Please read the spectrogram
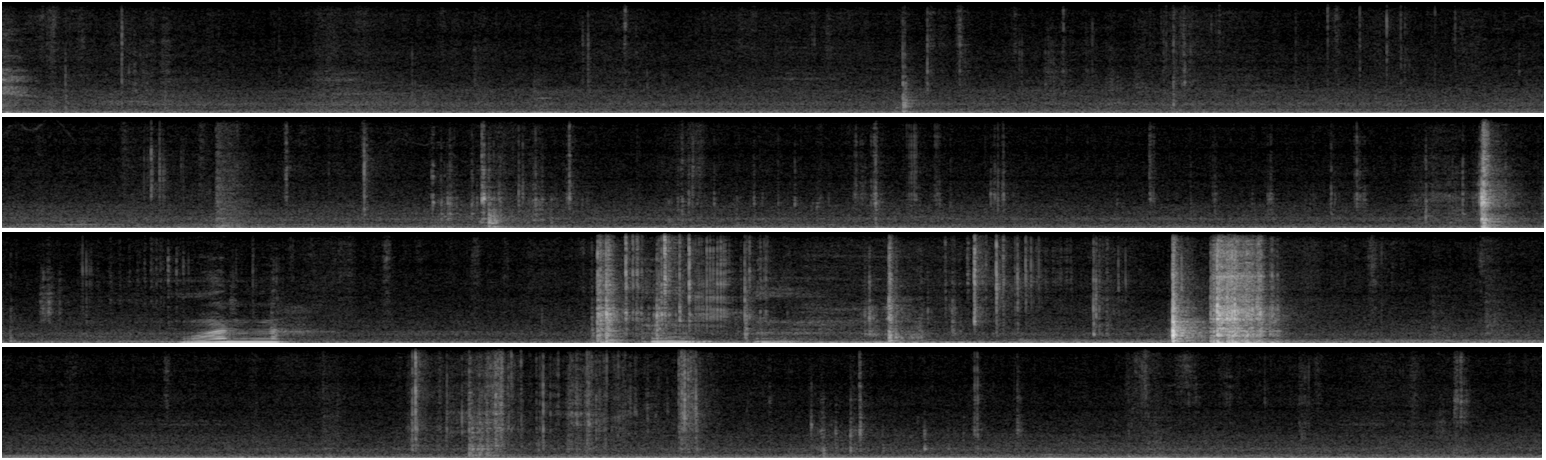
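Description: Hands working with small hardware on a bench: scattered clicks and light rattles of screws and washers and of a plastic project-box enclosure being handled and set down. A few louder clatters come past the middle, the loudest about two-thirds of the way through.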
